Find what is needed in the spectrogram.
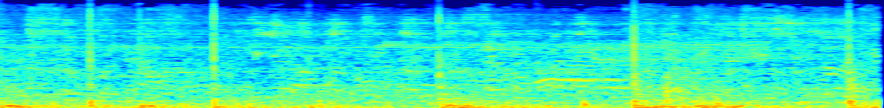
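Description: Basketballs bouncing on a hardwood gym floor: irregular low thumps roughly a second apart, with a few sharp smacks, over faint voices and music.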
